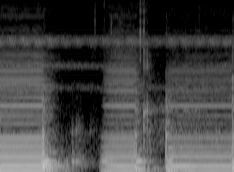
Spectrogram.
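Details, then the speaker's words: Sony active speaker with no sound but indicator light on, PCB open: touching the output stage (final) input gives a low steady mains hum that stops between touches; output stage still good. "bunyi ya Oke berarti finalnya masih dalam keadaan baik-baik saja"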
